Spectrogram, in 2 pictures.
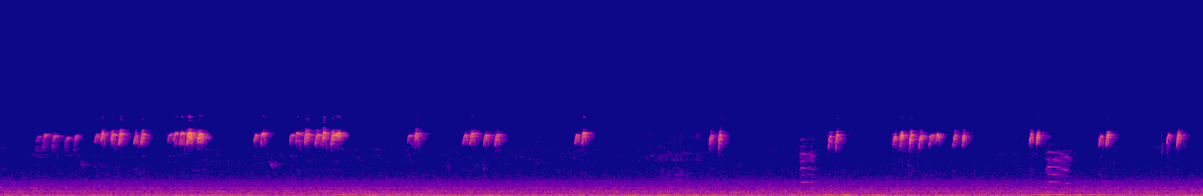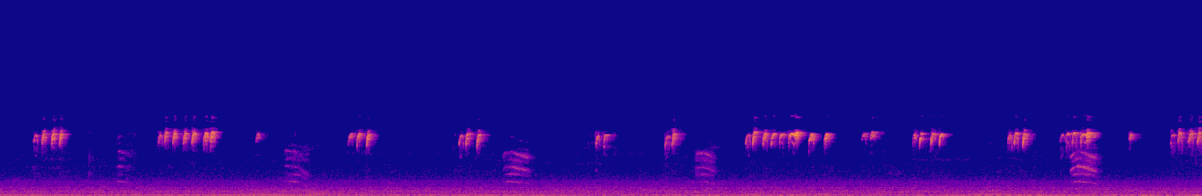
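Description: Faint bird chirping: short, high chirps repeated at irregular intervals, sometimes in quick runs of two or three, with an occasional falling note, over a steady low hum.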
